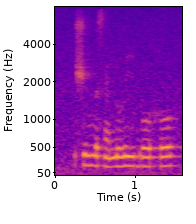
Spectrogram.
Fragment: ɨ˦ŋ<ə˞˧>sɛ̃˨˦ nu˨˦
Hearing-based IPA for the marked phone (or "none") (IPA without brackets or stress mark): ə˧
